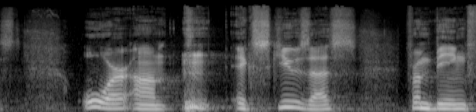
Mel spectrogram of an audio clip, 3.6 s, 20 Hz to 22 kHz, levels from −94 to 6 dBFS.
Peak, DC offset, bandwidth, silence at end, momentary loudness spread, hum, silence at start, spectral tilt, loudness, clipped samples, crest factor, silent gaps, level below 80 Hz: -10 dBFS; under 0.1%; 17.5 kHz; 0 s; 13 LU; none; 0 s; -4.5 dB/octave; -25 LUFS; under 0.1%; 16 dB; none; -58 dBFS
